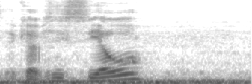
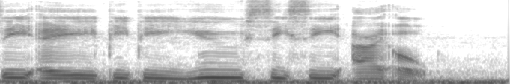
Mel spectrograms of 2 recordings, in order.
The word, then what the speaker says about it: Cappuccio: I think that's Cappuccio. I think that's how it's pronounced. It's Cappuccio.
